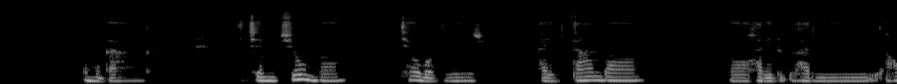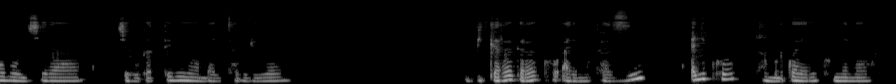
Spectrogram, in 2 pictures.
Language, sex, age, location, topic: Kinyarwanda, female, 25-35, Kigali, health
